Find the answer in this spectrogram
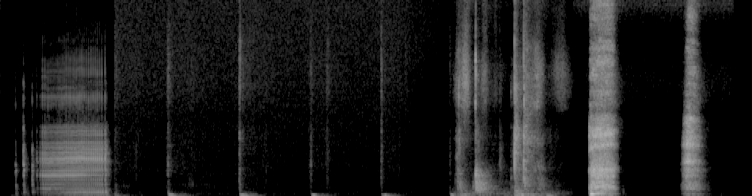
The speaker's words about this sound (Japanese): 早くドア閉めて。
